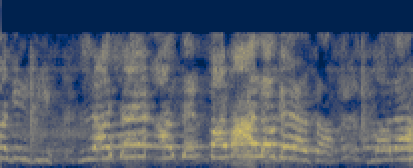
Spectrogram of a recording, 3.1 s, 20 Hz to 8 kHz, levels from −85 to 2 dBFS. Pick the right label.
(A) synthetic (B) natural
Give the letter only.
A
